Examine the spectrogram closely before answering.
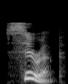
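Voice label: "sirup", British English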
